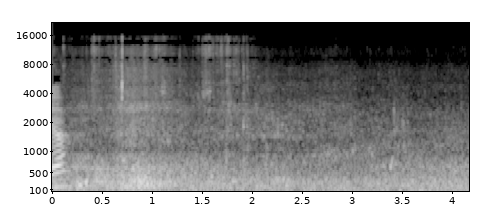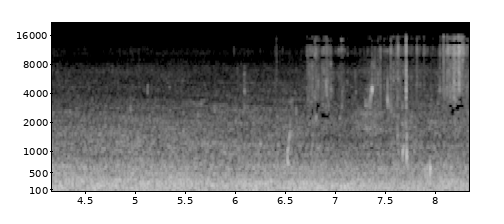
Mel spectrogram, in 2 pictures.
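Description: Steady wash of shallow seawater moving over rocks and shells, with a few faint clicks of shells knocking together near the end as a handful is scooped up.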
